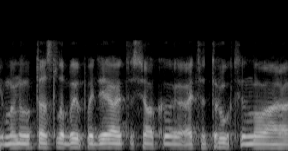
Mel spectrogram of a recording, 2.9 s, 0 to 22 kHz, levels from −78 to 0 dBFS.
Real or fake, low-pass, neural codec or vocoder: fake; 7.2 kHz; codec, 16 kHz, 2 kbps, FreqCodec, larger model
